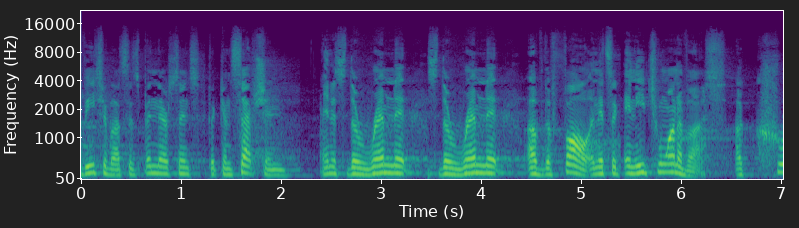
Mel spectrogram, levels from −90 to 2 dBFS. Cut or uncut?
cut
